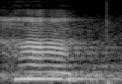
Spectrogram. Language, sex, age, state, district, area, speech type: Hindi, female, 30-45, Uttar Pradesh, Azamgarh, rural, read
